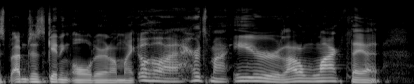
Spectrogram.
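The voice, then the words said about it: Southern old man voice. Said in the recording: “I don't know why I have a southern accent. ... Southern old man, yeah.”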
